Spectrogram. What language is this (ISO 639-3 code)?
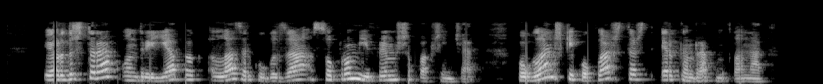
chm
